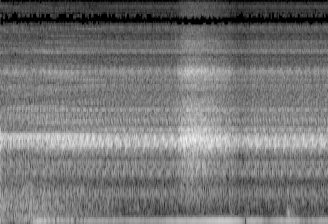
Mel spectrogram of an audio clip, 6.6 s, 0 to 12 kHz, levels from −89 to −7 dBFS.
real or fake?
real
